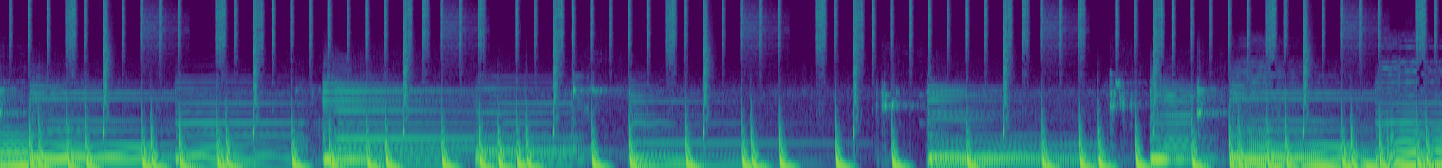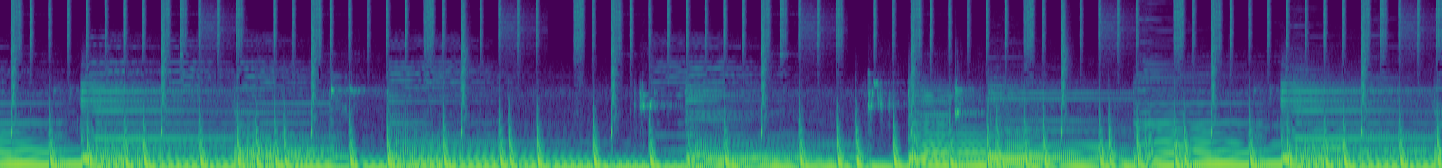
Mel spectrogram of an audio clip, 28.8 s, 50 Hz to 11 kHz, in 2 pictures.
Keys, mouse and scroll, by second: 1.0 a, 1.1 a, 1.2-1.7 scroll down 1, 1.7 KP_0, 3.7 click, 5.2 click, 6.1 click, 7.2 click, 8.0 click, 9.5-11.7 drag, 11.7 BackSpace, 15.6 a, 15.8 a, 16.1-17.0 scroll up 2, 17.0 click, 18.5-19.0 drag, 19.0-20.6 scroll up 10, 20.6-21.7 middle drag, 21.7 click.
